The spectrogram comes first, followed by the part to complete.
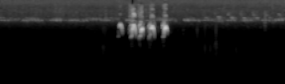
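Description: A small songbird calling: a quick burst of about five sharp chirps about two seconds in, over a steady faint high-pitched hiss.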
